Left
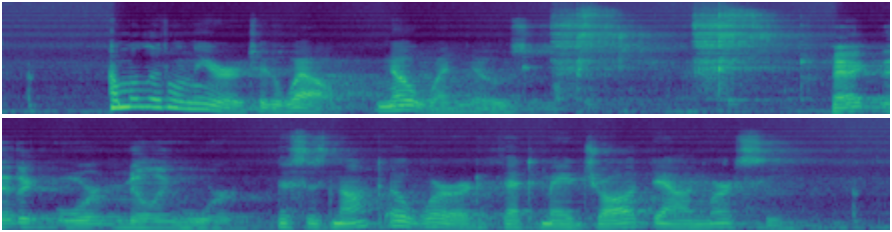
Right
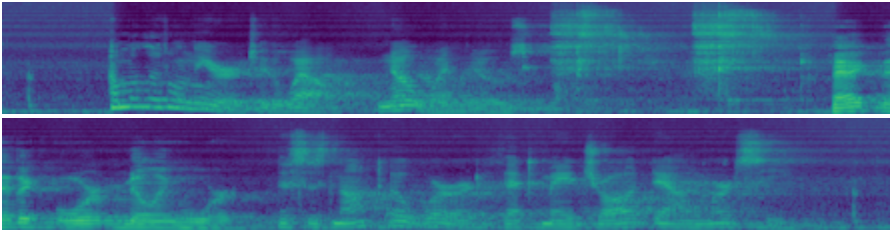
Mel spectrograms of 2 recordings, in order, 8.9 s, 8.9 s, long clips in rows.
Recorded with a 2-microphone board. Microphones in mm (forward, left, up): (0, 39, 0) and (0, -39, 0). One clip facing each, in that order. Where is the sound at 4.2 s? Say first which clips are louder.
Right 2 dB; 10° right (ahead or behind), 1.0 m.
